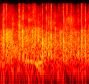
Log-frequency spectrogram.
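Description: A burst of audience applause, dense rapid clapping spread across the whole clip at a steady, fairly loud level with no voices over it.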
